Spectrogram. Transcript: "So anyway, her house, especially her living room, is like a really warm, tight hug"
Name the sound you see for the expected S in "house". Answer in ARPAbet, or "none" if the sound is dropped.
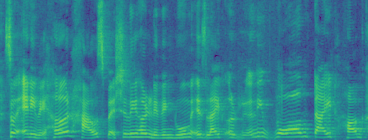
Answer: none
